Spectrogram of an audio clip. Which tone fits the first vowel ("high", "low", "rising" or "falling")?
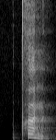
falling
